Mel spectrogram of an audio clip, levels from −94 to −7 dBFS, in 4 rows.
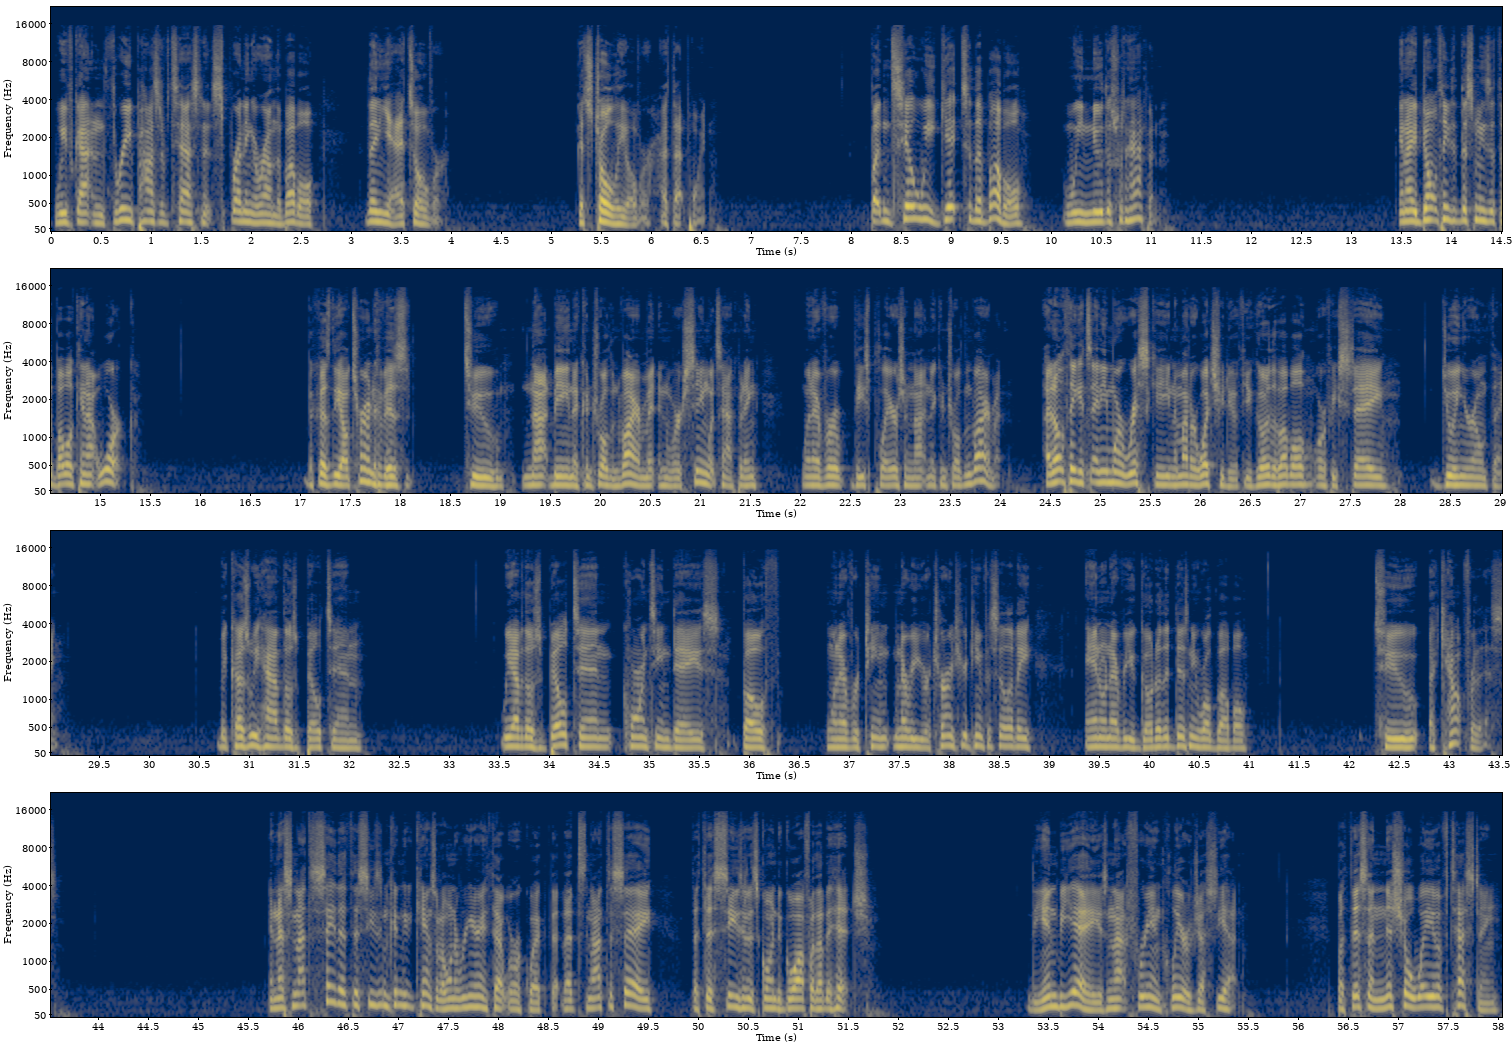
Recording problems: none

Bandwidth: 15.5 kHz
